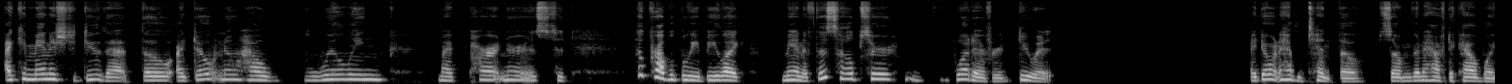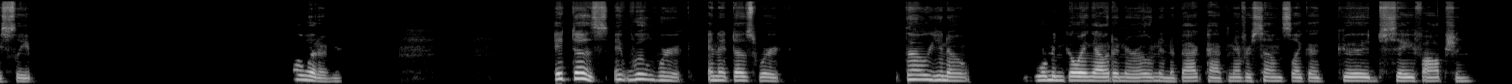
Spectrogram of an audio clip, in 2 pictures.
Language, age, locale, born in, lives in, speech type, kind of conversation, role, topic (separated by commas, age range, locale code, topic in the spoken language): English, 25-29, en-US, United States, United States, conversation, advice, user, How can I prioritize my tasks?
